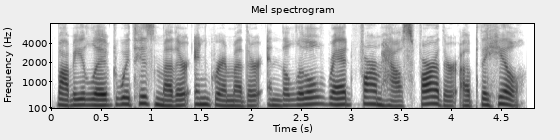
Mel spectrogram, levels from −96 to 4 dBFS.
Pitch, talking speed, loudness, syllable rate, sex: 195 Hz, 200 wpm, -18 LUFS, 5.5 syllables/s, female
